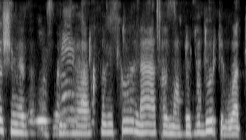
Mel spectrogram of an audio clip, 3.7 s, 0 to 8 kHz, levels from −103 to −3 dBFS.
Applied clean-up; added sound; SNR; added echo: neural mask model Resemble Enhance denoiser.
